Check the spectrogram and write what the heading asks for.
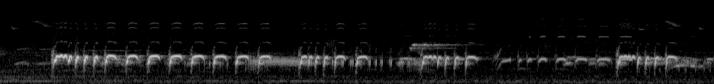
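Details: Wild local zebra dove in persistent song, recorded to lure other doves. Loud, quick series of trilled coo notes, each phrase of eight to ten beats, pausing briefly before the next run; faint higher chirps above.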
